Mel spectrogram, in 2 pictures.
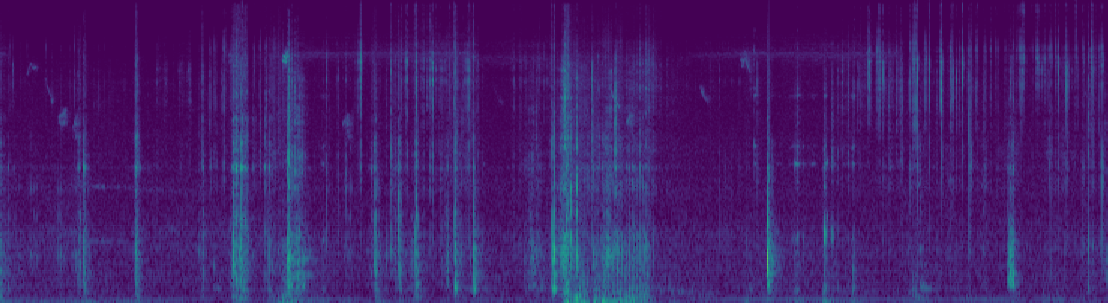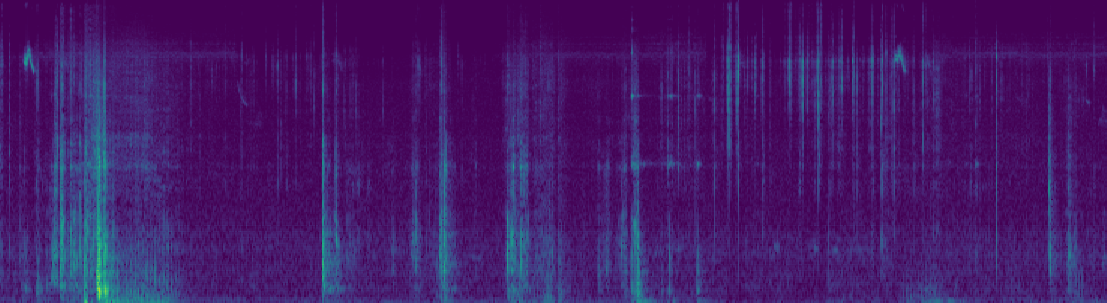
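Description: Hawfinch at a glass cup: scattered sharp clicks and taps of its bill and claws against the glass, with two longer, louder rustles about a quarter and halfway through.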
